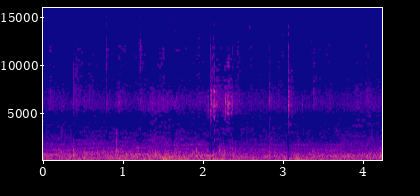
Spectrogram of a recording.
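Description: Empty concert hall after a performance: steady room noise and hiss, with scattered light clicks and knocks and faint, indistinct voices.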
